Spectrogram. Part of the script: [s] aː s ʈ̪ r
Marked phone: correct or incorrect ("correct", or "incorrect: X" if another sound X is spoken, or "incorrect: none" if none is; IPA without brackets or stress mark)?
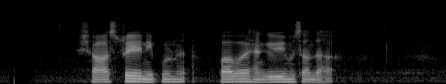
incorrect: ʃ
